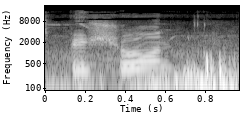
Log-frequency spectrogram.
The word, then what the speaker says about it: Bishorn: I think you pronounce this Bishorn, B-I-S-H-O-R-N.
